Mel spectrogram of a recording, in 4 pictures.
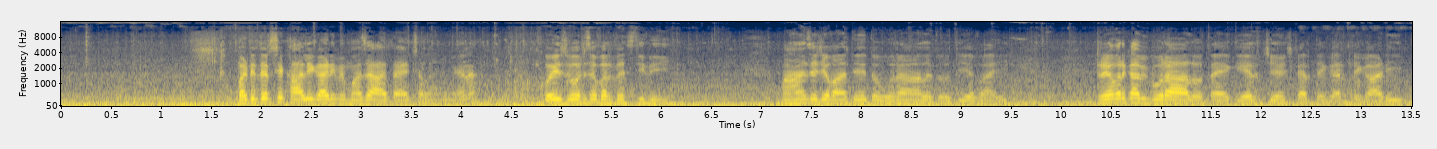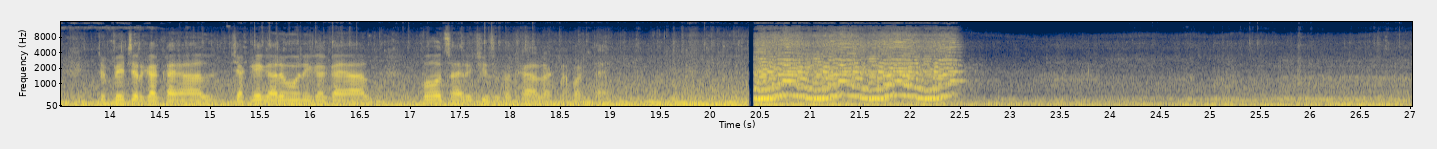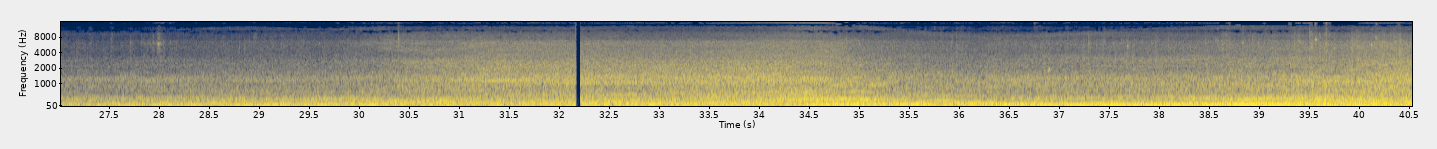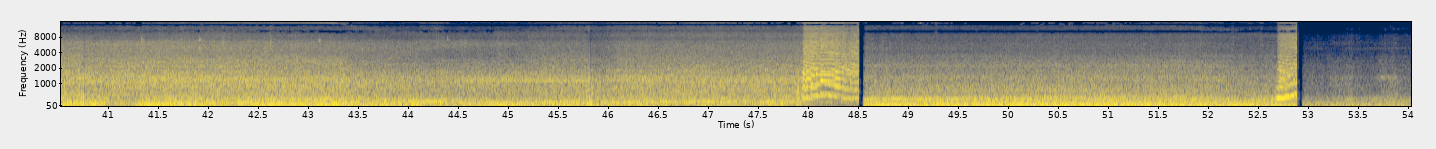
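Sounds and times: truck engine drone: 0.0 - 54.0
wavering horn: 20.4 - 22.7, 47.9 - 48.5, 52.7 - 52.9.

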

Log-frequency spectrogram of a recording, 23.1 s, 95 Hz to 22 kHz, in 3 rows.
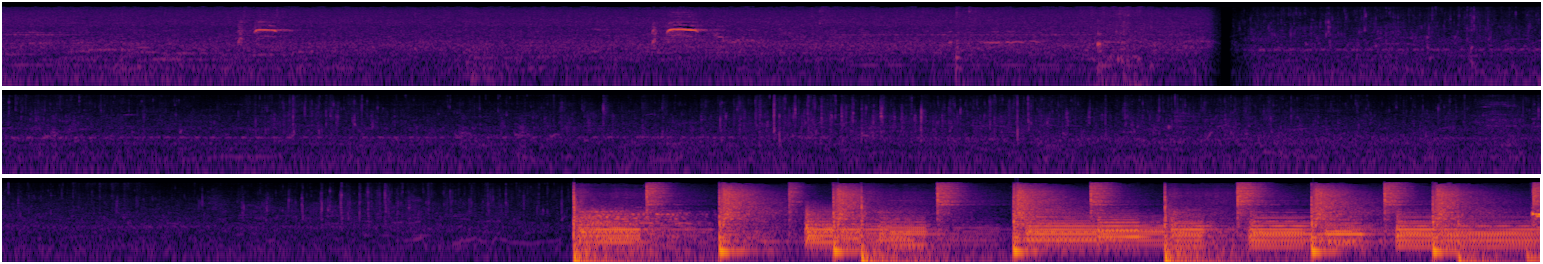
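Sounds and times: small splashes: 0.0 - 18.3
water lapping and trickling: 0.0 - 18.3.

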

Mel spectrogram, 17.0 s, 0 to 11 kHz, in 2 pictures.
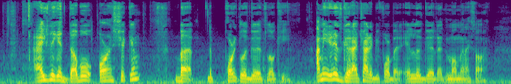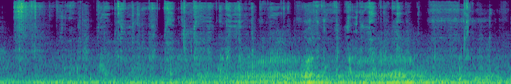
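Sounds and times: man chewing food: 0.0 - 0.6, 8.7 - 17.0
steady low hum: 0.0 - 17.0.

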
